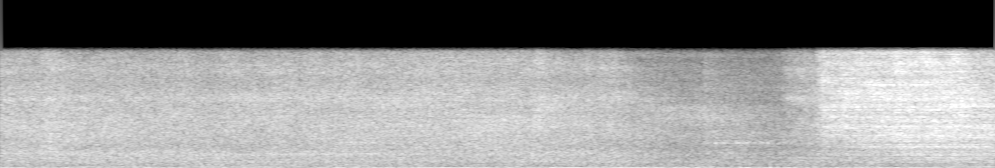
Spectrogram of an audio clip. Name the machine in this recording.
fan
